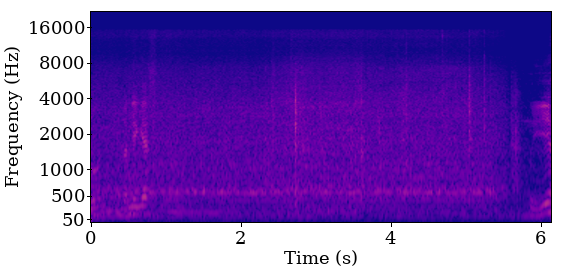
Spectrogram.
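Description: A printer whirs and clatters as it feeds a sheet of paper.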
